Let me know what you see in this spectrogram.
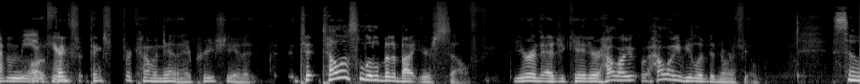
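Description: At 1.09 s the sound stalls into a short fading buzz for about 0.13 s, partly dropping to silence for about 70 ms, then resumes exactly where it stopped. At 2.76 s the same call audio freeze recurs for about 0.12 s, with about 100 ms of it silent. Nothing is lost in either case. The likely cause is delayed packets draining the jitter buffer. The receiver stretched the last sound to cover each wait, adding 133 ms and then 124 ms of delay.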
